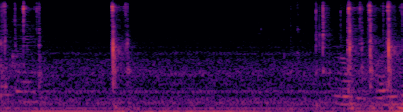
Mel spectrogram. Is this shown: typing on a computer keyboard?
yes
